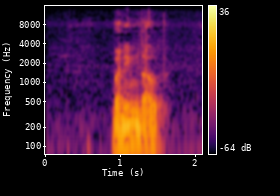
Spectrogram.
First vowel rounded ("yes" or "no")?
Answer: no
